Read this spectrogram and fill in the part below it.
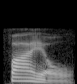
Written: phial

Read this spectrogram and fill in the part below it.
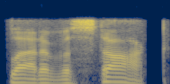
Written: Vladivostok

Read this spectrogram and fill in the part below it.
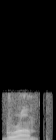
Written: grump

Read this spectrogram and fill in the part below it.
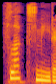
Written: fluxmeter

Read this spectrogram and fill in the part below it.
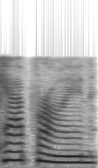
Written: caprine

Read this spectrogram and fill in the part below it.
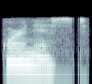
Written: hornist

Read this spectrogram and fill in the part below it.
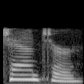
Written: chanter

